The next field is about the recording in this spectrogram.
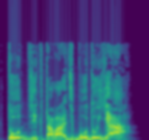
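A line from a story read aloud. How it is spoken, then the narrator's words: Hysterical yell. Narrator (Russian): истерически заорал Корбут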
